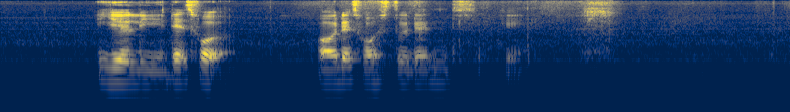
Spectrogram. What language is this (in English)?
English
